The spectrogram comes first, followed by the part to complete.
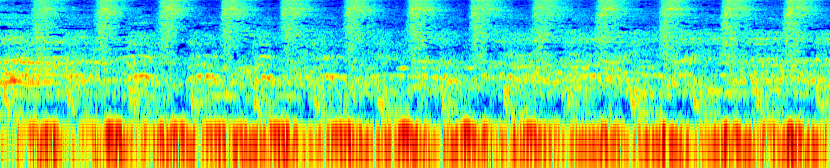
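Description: Break between the sung lines of a shur mourning chant: a steady rhythmic beat of about two strikes a second over a constant low bass, with no voice.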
